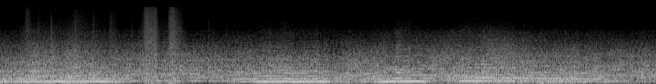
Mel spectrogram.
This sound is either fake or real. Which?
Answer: fake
